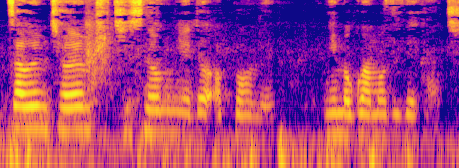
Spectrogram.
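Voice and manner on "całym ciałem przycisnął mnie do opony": ordinary delivery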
